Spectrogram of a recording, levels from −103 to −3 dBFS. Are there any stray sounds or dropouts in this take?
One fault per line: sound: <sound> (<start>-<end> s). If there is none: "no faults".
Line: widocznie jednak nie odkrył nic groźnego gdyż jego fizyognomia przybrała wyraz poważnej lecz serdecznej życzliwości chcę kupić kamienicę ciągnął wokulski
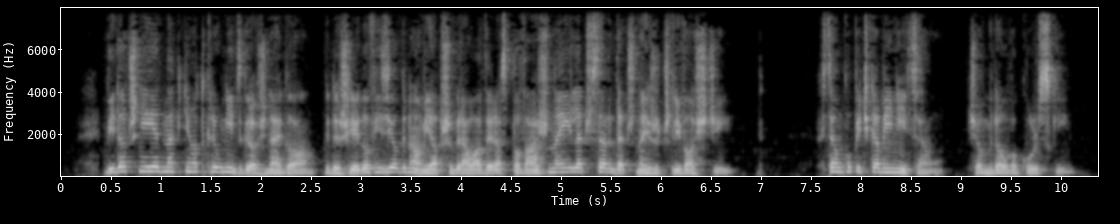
no faults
